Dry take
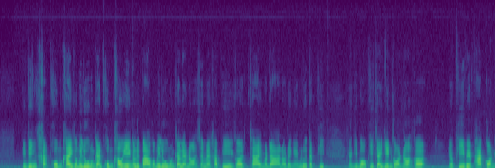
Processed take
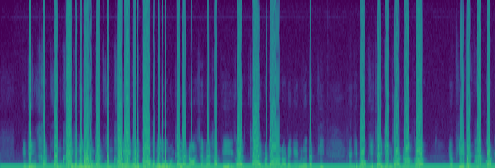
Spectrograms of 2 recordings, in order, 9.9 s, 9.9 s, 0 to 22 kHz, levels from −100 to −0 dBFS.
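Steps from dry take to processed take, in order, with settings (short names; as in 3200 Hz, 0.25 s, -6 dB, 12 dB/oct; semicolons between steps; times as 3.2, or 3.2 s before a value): wrapped overs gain 23 dB; whine 410 Hz -37 dBFS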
